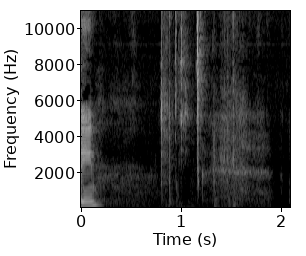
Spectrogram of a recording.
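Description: A few light clicks and taps of long artificial nails against a nail tip on its holder and the hard worktop, with one sharper click about a second in.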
